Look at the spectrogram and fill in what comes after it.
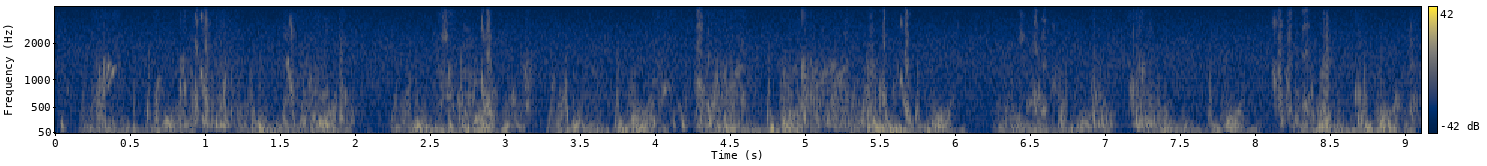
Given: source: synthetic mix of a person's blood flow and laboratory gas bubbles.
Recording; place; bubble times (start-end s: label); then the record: Doppler ultrasound of blood flow; precordium
0.01-0.10 s: bubbles
0.23-0.42 s: bubbles
0.64-0.72 s: bubbles
0.80-1.26 s: bubbles
1.51-2.00 s: bubbles
2.53-3.24 s: bubbles
3.96-4.66 s: bubbles
4.80-5.72 s: bubbles
6.41-6.76 s: bubbles
6.88-7.08 s: bubbles
7.13-7.43 s: bubbles
8.10-8.59 s: bubbles
8.62-8.77 s: bubbles
8.98-9.11 s: bubbles
From the record:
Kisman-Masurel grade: 342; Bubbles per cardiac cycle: rolling drumbeat, 9 or more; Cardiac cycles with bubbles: 100%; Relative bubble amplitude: moderate (0.250 to 0.450); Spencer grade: 3 (all of the cardiac periods contain showers or single bubble signals, but not dominating or overriding the cardiac motion signals); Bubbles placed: only in the low amplitude regions of the cardiac cycle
